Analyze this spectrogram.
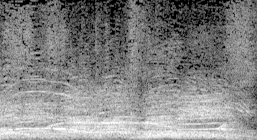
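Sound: festival crowd cheering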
